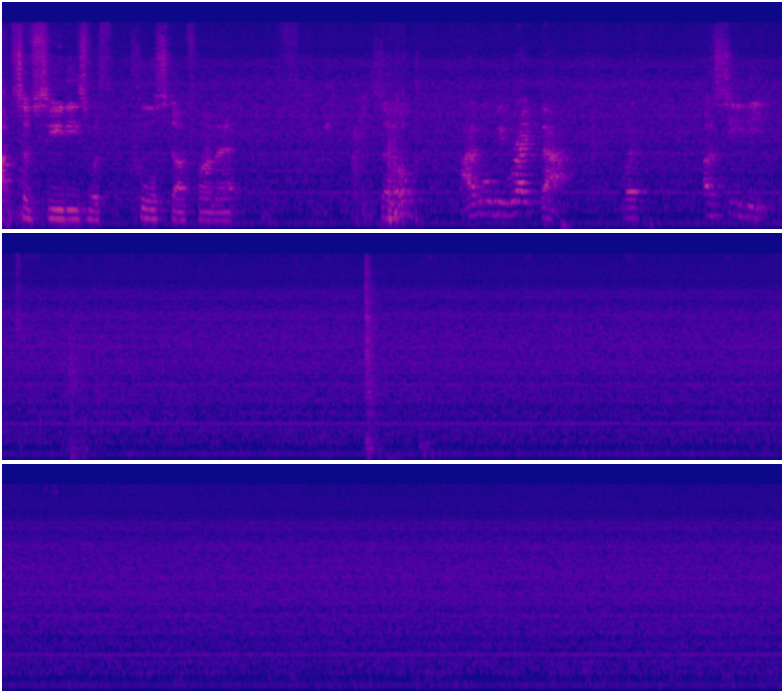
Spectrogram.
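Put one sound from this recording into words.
A computer hums steadily and quietly.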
